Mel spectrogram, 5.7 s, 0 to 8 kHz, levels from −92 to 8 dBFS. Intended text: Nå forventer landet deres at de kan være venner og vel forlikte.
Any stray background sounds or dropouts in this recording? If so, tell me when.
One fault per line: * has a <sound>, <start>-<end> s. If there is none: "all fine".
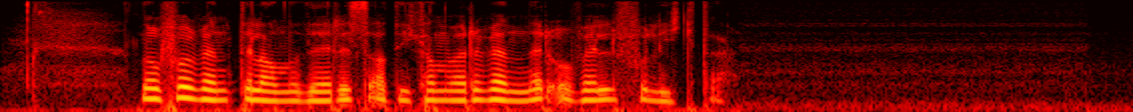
all fine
